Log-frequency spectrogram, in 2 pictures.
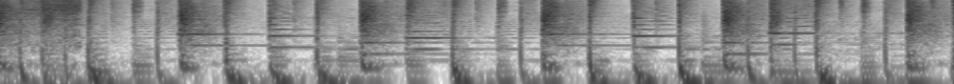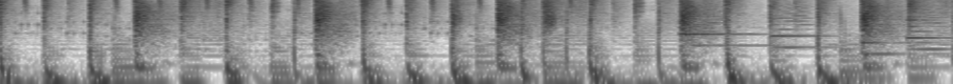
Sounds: music

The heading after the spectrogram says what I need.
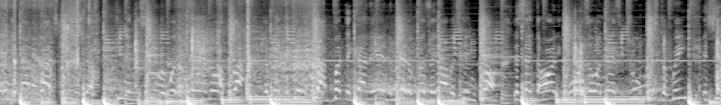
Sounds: skateboard

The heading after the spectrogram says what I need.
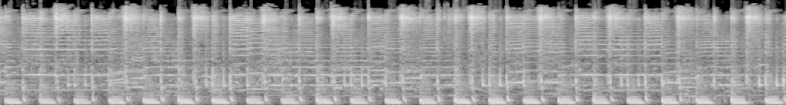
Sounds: speech, music

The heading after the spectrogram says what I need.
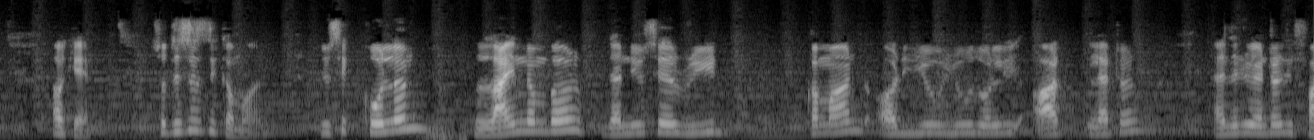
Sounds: music, speech

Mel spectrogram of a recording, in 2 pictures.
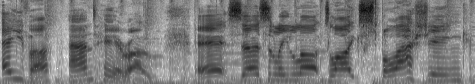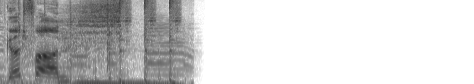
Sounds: speech, music

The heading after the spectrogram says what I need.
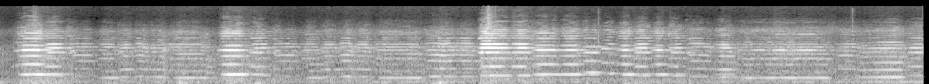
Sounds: musical instrument, music, violin

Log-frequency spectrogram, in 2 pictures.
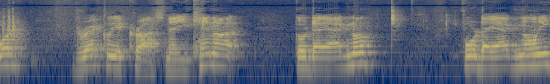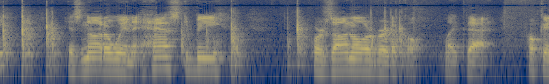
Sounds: speech

